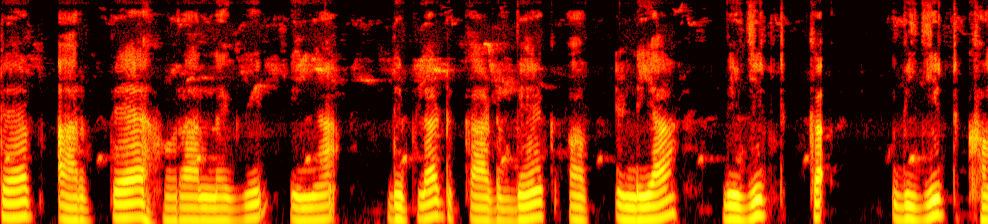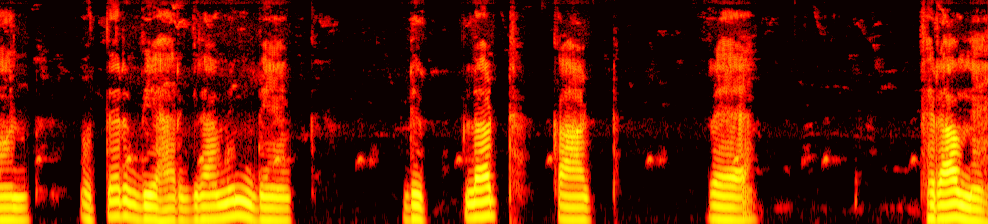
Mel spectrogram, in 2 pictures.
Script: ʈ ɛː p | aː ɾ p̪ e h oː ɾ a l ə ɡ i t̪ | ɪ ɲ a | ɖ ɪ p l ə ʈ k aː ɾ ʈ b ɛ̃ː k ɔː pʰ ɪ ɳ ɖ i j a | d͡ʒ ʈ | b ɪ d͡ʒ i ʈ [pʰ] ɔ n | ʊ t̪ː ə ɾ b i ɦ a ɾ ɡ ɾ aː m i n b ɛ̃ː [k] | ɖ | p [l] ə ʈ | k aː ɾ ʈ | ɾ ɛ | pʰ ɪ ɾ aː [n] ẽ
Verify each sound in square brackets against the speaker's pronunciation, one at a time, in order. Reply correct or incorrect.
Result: incorrect, correct, correct, incorrect

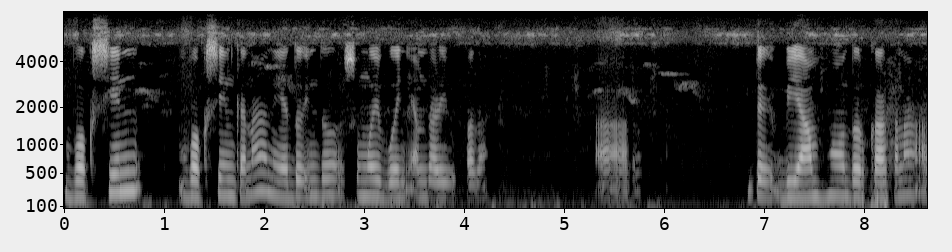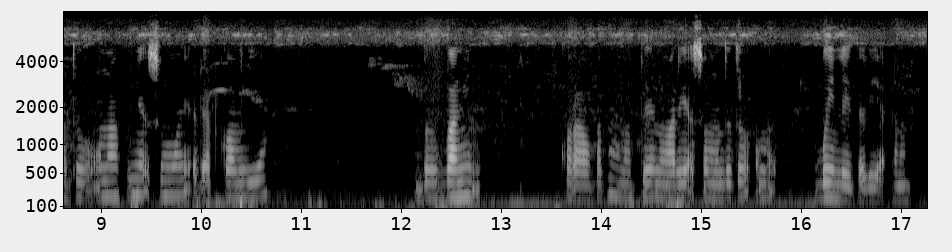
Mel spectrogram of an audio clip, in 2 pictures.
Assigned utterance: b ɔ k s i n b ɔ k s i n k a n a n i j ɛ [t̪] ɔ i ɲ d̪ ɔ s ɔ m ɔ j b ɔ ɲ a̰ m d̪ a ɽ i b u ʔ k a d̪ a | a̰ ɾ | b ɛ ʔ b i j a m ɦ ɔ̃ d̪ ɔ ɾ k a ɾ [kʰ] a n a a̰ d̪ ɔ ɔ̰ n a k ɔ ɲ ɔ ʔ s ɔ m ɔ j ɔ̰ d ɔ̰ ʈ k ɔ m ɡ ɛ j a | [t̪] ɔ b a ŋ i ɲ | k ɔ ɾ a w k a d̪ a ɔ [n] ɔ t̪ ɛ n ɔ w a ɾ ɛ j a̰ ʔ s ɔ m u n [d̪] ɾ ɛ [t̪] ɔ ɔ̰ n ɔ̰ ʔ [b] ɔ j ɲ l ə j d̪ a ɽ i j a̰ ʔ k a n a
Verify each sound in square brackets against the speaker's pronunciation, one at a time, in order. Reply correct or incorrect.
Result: incorrect, incorrect, incorrect, correct, correct, incorrect, correct

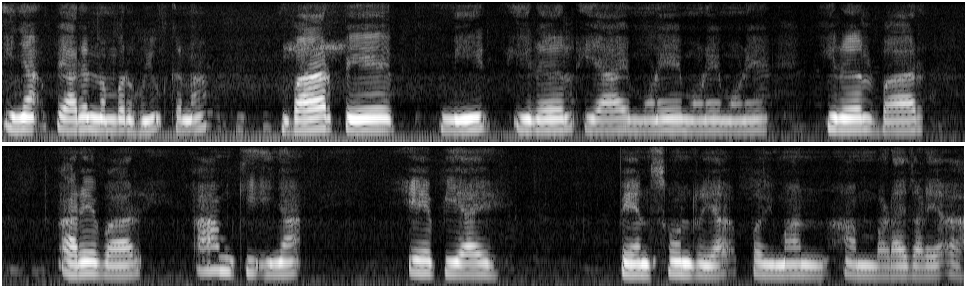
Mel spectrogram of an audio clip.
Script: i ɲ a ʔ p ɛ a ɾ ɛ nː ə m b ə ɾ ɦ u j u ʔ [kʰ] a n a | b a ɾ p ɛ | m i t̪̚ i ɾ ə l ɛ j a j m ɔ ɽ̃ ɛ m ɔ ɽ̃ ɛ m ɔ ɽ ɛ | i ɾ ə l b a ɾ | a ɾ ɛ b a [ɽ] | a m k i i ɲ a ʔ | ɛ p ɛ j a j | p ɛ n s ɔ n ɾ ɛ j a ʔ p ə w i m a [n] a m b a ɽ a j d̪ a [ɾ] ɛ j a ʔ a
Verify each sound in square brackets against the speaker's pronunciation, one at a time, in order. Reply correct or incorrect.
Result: incorrect, incorrect, correct, incorrect

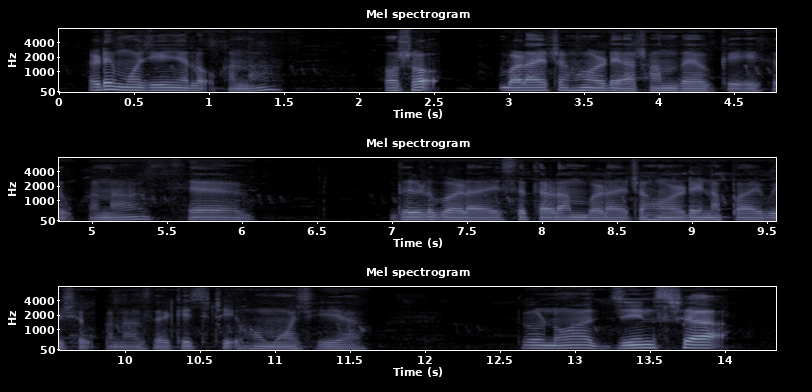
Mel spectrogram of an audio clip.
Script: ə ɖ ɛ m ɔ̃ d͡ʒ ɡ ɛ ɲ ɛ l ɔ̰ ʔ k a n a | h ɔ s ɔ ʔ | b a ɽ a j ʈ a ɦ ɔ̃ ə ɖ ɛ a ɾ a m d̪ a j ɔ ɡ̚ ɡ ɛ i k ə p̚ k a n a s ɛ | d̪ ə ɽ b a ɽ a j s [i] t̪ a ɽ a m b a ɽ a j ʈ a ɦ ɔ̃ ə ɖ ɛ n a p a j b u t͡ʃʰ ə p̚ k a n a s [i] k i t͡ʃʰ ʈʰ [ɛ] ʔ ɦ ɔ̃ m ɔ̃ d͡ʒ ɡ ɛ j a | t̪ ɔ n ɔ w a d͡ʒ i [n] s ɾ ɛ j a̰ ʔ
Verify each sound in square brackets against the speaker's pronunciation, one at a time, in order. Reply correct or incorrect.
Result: incorrect, incorrect, incorrect, correct

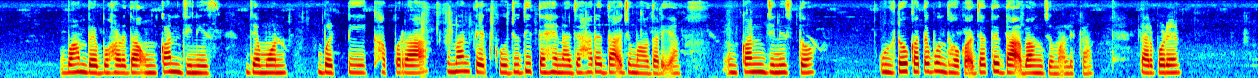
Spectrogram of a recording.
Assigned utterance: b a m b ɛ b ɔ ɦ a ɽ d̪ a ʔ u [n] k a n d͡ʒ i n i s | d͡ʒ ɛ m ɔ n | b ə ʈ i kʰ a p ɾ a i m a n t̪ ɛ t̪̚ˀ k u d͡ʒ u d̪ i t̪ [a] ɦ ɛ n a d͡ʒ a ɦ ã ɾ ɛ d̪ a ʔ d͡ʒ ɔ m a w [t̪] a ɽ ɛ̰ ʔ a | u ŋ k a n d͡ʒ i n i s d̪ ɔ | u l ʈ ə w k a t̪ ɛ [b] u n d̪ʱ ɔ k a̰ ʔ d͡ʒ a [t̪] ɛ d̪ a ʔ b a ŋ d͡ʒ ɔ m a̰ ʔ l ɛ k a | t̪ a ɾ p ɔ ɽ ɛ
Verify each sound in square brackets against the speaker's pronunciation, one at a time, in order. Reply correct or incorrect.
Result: incorrect, incorrect, incorrect, correct, correct

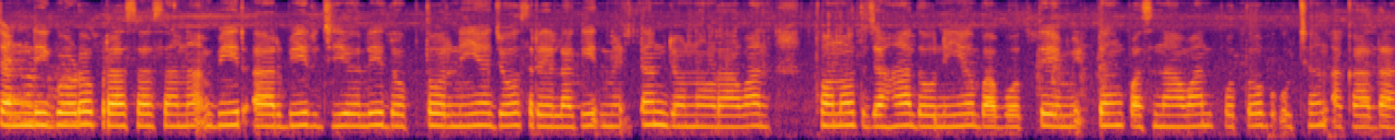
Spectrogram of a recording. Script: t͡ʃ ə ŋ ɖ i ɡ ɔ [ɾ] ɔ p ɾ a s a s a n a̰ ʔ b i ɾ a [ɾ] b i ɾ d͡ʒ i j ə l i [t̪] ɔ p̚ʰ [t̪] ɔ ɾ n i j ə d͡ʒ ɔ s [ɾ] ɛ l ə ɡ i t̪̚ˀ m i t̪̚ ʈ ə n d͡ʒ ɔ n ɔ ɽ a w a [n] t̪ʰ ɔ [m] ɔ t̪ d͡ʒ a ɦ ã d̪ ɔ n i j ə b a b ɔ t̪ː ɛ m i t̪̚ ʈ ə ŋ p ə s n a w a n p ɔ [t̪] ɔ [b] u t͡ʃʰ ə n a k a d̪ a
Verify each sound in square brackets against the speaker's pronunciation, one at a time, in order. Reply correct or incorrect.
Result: incorrect, correct, incorrect, correct, correct, correct, incorrect, correct, correct

